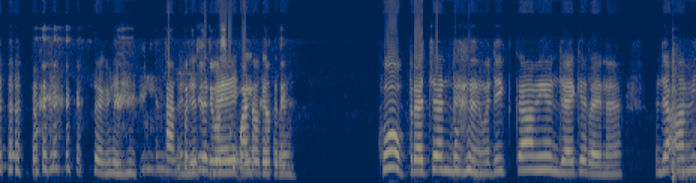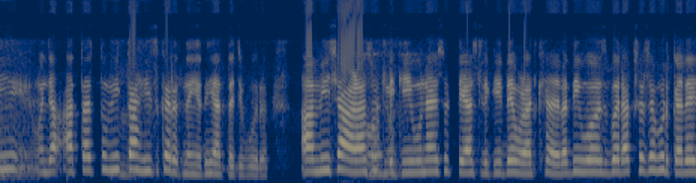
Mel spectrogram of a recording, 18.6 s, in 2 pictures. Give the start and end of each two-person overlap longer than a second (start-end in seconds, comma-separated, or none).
2.3-3.9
